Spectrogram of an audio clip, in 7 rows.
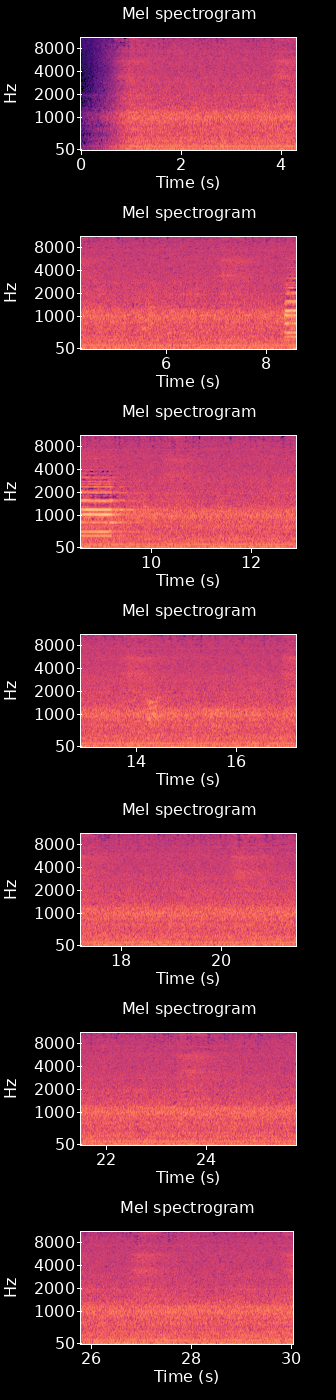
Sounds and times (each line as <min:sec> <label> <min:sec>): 0:00.0 engine 0:30.0
0:00.6 breath 0:01.4
0:03.7 breath 0:04.8
0:06.9 breath 0:08.0
0:08.4 two honks 0:09.8
0:09.6 breath 0:11.2
0:13.6 breath 0:14.6
0:16.8 breath 0:18.0
0:20.0 breath 0:21.7
0:23.3 breath 0:24.4
0:26.6 breath 0:28.0
0:29.7 breath 0:30.0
